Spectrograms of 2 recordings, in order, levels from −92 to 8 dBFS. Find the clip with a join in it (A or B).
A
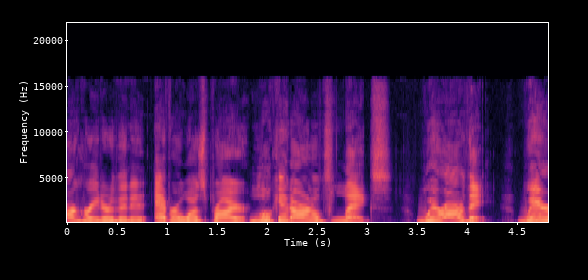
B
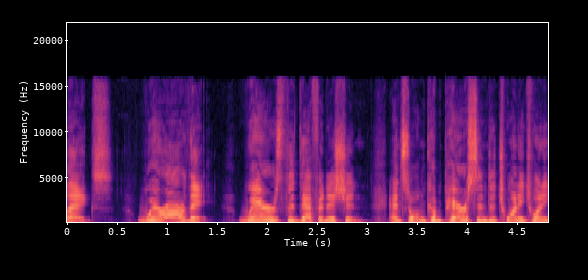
A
